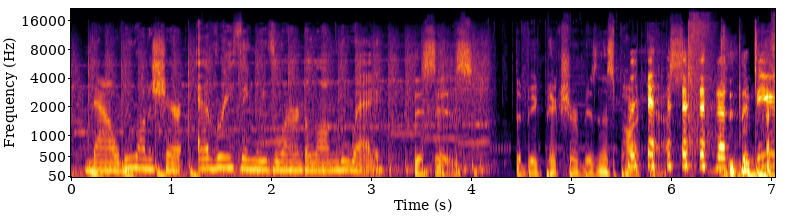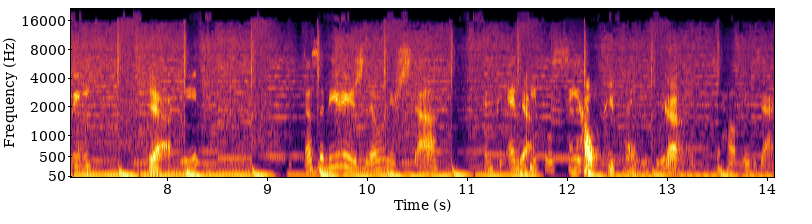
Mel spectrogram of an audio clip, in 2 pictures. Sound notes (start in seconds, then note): 5.5 chuckles; 5.5 laughing; 8.4 upbeat music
